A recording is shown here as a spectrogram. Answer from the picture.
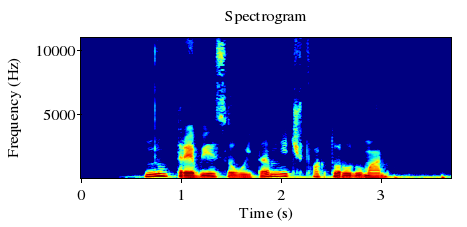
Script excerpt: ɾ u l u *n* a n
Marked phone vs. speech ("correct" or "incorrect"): incorrect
